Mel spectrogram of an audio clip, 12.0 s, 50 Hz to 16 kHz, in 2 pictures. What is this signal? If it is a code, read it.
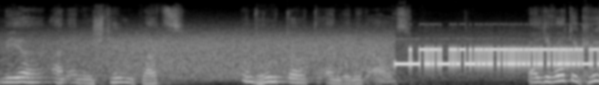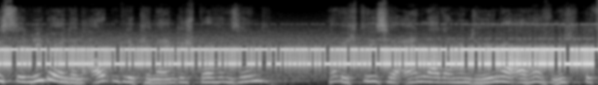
RTTY (75 baud, 850 Hz shift), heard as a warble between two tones, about 1390 Hz centre. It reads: LOUIE SI E DIVERTITO AFFERMANDO CHE E STATO IL MIGLIOR HALLOWEEN DI …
